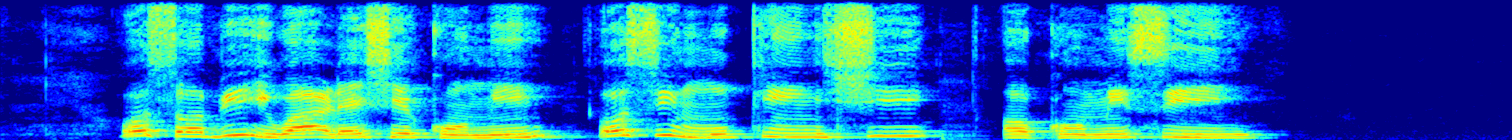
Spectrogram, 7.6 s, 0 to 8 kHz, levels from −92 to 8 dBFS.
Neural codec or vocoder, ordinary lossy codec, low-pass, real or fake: none; none; none; real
